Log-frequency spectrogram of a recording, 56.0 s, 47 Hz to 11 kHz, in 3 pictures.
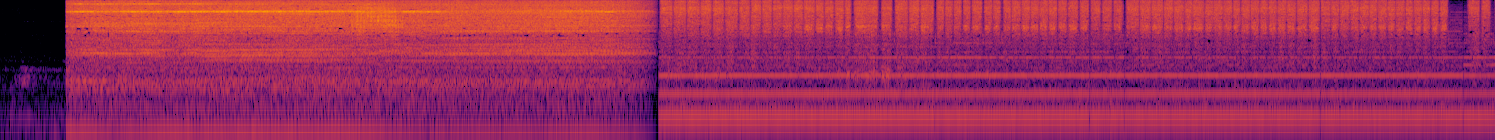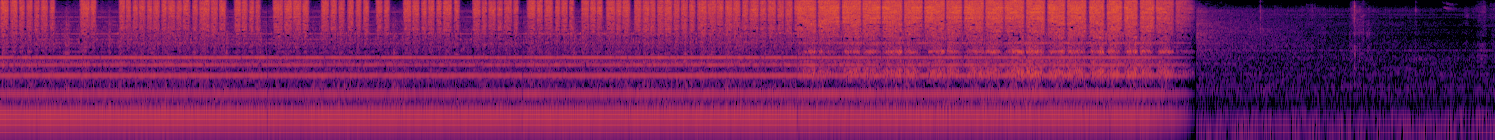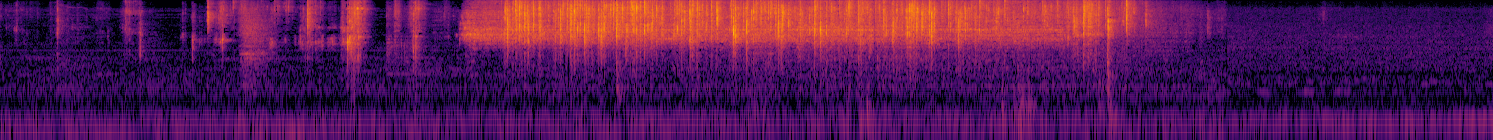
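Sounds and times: small electric tool drone: 0.8s - 33.6s
abrasive sanding scratching: 8.2s - 33.6s.

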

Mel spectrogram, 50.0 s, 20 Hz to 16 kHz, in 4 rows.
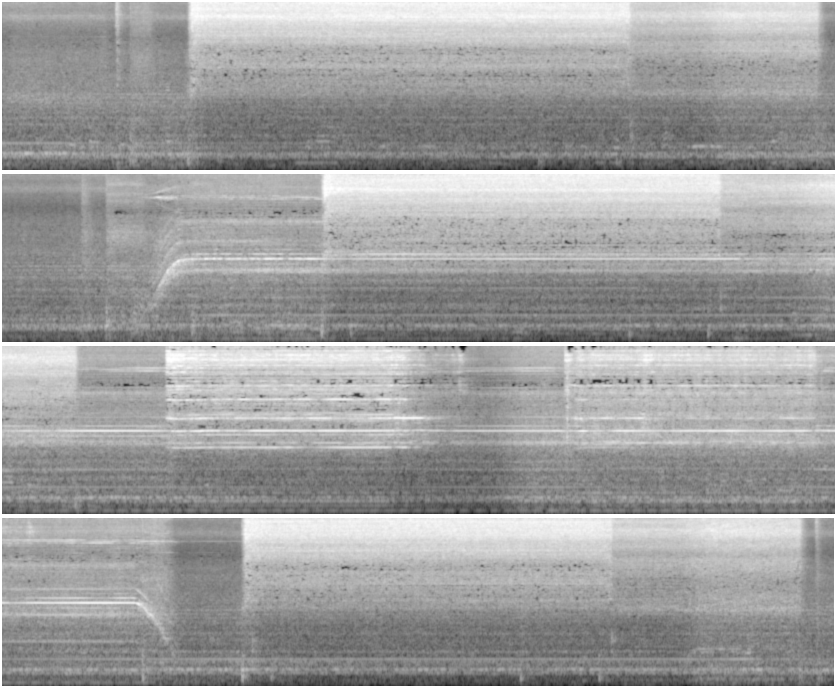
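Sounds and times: router spindle whine: 14.5s - 40.2s.

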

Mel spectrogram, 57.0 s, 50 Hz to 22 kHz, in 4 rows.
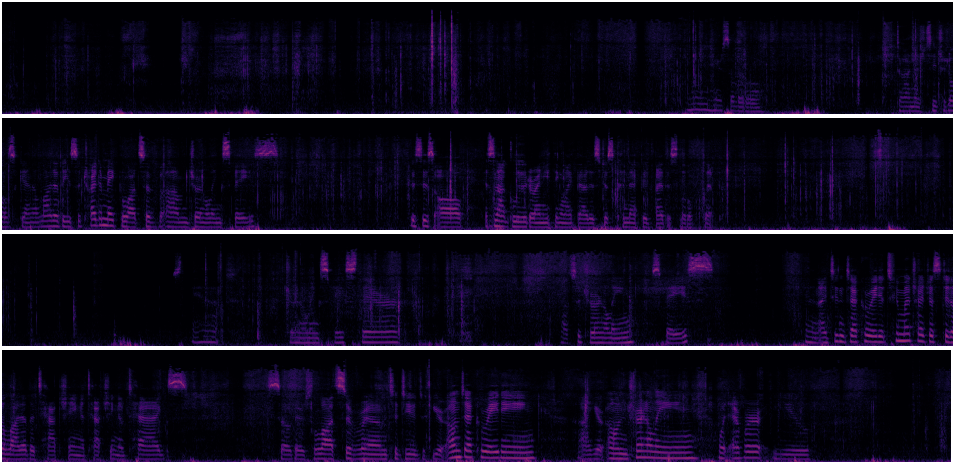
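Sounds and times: paper rustling and crinkling: 0.0s - 57.0s.

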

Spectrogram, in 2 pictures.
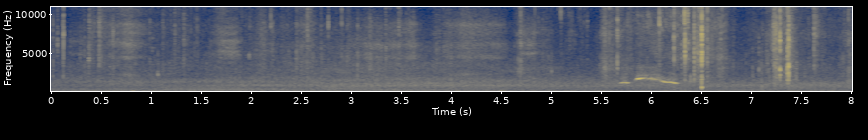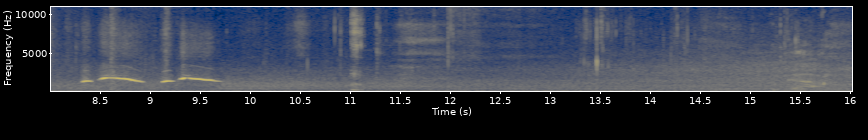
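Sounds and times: low background rumble: 0.0s - 16.0s
slurred whistled notes: 5.6s - 6.4s, 8.3s - 9.8s.

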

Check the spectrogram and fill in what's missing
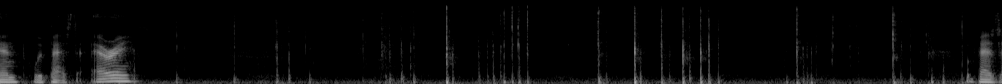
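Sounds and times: keyboard typing clicks: 3.8s - 5.4s, 6.0s - 7.2s.

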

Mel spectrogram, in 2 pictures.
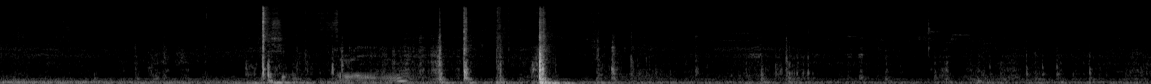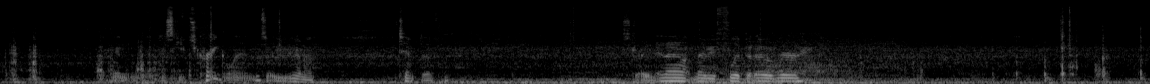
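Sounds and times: soft rustles and ticks: 0.0s - 23.0s
handling knocks and clicks: 1.2s - 14.4s, 20.1s - 23.0s.

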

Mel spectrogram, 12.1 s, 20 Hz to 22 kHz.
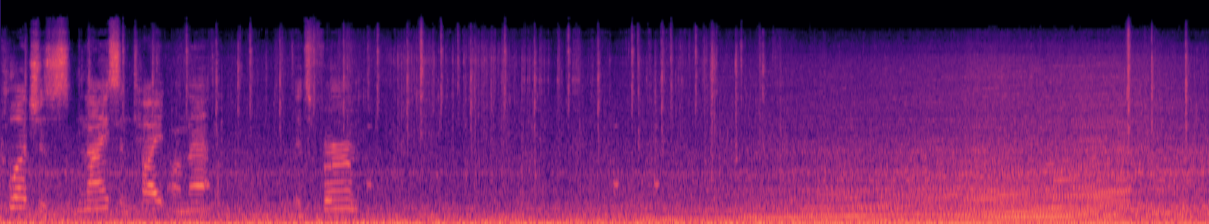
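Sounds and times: road noise inside car: 0.0s - 12.0s
car engine accelerating: 0.1s - 12.0s.

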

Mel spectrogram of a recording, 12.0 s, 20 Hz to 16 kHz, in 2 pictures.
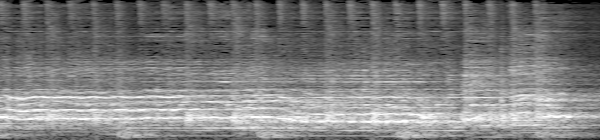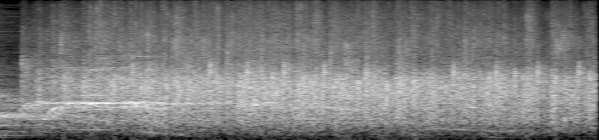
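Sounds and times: music: 0.0s - 6.2s
audience applause: 6.2s - 11.9s.

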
